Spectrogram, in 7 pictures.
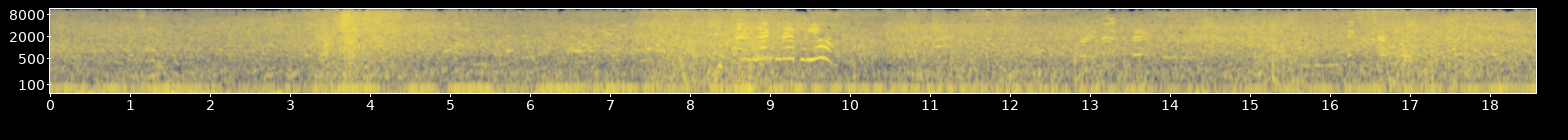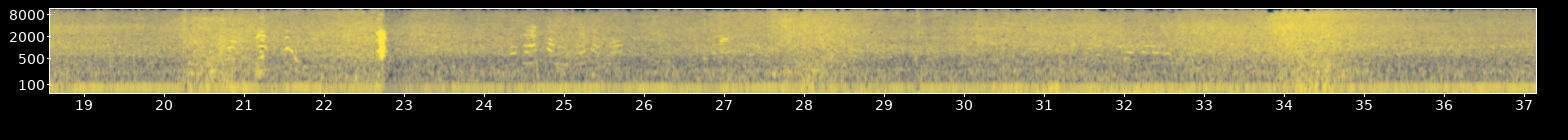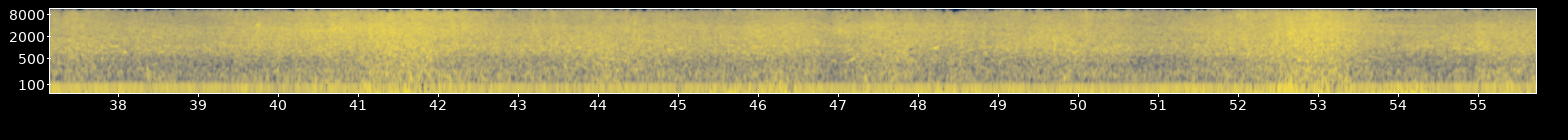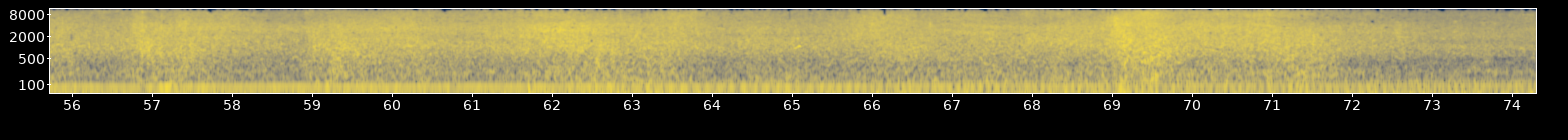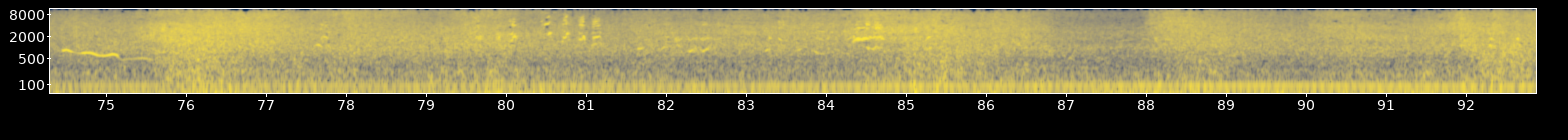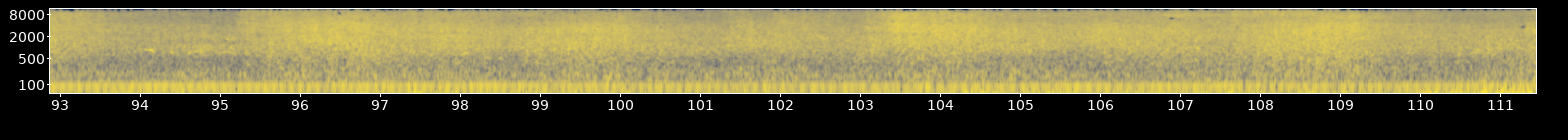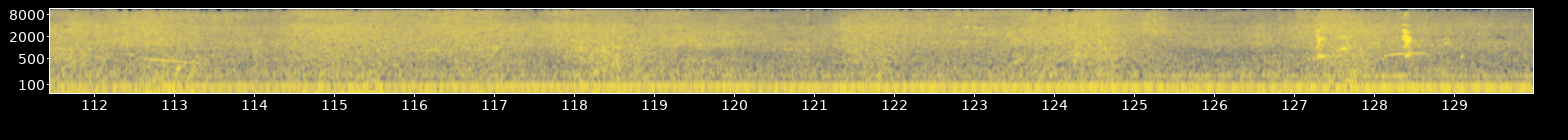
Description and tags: Western shore at skagen branch 07-26
Recorded at the northern tip of Denmark, as far north as you can get. This recording is on the west coast, and is remarkable as it differs very much from the east coast waves from the same area. Sony HI-MD walkman MZ-NH1 minidisc recorder and two Shure WL183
